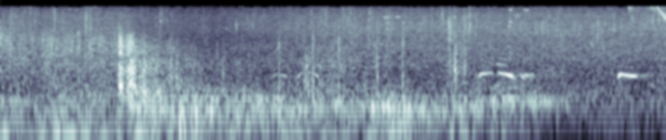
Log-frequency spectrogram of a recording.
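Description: Footsteps splash on wet ground.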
